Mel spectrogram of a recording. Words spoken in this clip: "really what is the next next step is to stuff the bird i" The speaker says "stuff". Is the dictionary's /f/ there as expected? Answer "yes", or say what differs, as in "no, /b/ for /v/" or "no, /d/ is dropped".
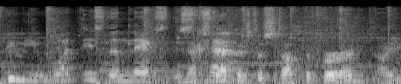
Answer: no, /p/ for /f/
